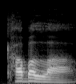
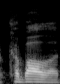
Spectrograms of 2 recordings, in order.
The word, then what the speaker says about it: Kabbalah: So today we're talking about Kabbalah or Kabbalah, depending how you pronounce it. Either one is fine.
